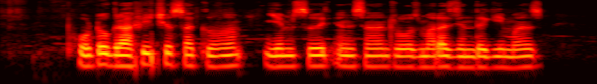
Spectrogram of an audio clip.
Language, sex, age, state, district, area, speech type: Kashmiri, male, 18-30, Jammu and Kashmir, Kulgam, rural, spontaneous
